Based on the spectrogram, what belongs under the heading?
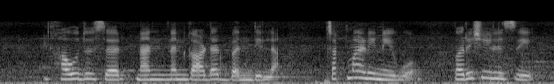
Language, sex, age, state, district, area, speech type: Kannada, female, 18-30, Karnataka, Tumkur, rural, spontaneous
